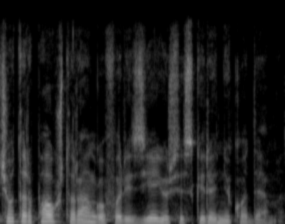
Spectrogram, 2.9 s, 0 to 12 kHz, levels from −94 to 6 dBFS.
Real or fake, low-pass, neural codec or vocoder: real; 10.8 kHz; none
